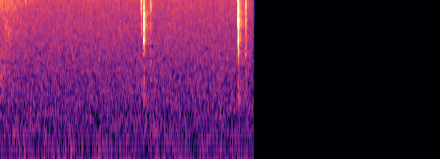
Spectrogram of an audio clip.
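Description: Faint room noise with two short clicks, one about a second and a half in and another just before the sound cuts off abruptly about two and a half seconds in.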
